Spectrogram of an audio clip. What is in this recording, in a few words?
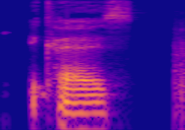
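Voice Acting Spanish Female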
